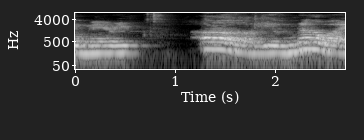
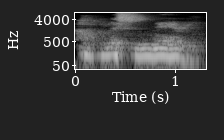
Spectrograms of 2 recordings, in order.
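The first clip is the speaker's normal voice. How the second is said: much softer and lower, intimate; hushed tender; 7 semitones lower, 8 dB quieter than usual. Acted. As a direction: say it close to her ear. Whispering close to his wife.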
